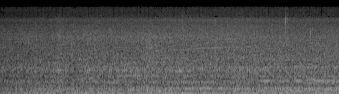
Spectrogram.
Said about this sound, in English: We're outside the St. Louis Composting headquarters. We've got all kinds of trucks and everything else going on.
